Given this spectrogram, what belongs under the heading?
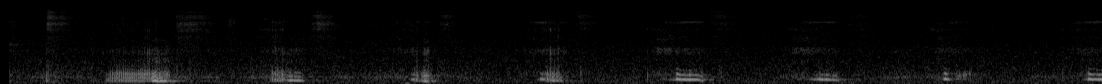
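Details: Shar-pei puppy snoring sweetly in sleep: soft rhythmic snoring with snorting breaths at about 10 to 11 a minute; ordinary puppy snoring.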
